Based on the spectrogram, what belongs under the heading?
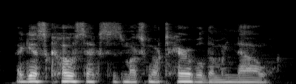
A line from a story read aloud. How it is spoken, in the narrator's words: Riku sighed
